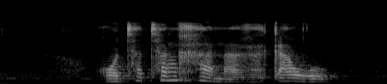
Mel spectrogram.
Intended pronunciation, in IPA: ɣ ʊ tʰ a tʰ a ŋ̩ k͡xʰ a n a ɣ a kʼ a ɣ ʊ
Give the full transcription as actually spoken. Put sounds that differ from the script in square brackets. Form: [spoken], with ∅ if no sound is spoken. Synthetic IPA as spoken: ɣ ʊ tʰ a tʰ a ŋ̩ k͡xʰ a n a ɣ a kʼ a ɣ ʊ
